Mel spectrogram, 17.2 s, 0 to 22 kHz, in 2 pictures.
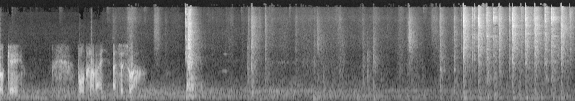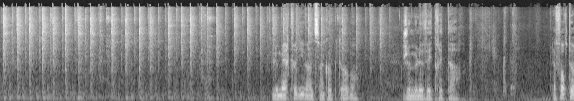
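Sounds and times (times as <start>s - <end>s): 
speech: 0.0s - 0.4s, 1.2s - 3.0s, 12.7s - 14.1s, 14.7s - 15.6s, 16.9s - 17.2s
typewriter keys clacking while typing on carbon paper: 6.8s - 14.8s.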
